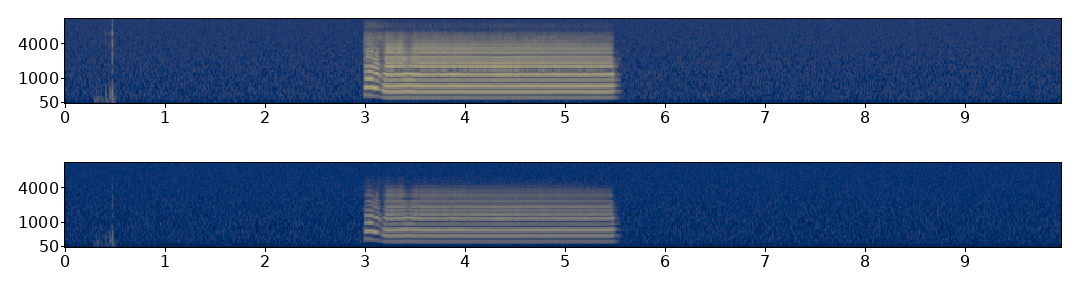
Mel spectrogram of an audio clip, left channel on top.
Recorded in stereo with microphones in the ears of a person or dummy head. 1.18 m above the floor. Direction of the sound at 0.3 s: 85° left.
